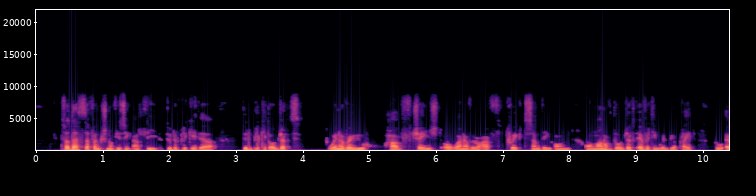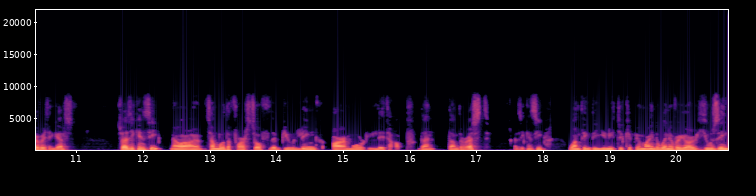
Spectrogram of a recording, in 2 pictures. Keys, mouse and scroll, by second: 2.0 KP_0, 4.6 click, 16.5-18.1 drag.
